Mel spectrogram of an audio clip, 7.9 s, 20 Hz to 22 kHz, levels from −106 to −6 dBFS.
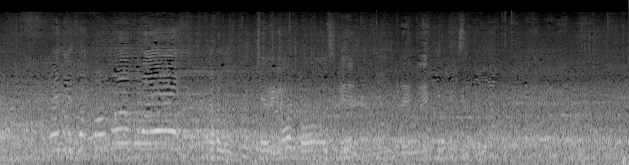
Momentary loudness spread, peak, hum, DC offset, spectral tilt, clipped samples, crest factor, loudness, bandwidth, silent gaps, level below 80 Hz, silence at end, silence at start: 7 LU; -14 dBFS; none; under 0.1%; -6.5 dB/octave; under 0.1%; 18 dB; -33 LUFS; 16 kHz; none; -50 dBFS; 0 s; 0 s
